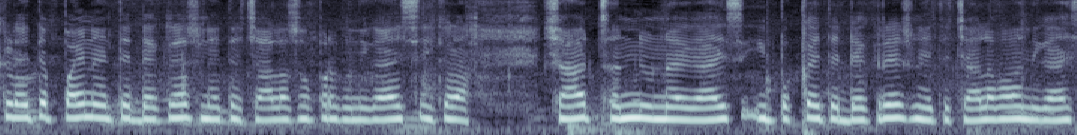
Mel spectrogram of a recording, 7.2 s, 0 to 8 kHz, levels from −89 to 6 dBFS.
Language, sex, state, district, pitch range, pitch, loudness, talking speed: Telugu, male, Andhra Pradesh, Annamaya, 240-265 Hz, 250 Hz, -13 LUFS, 200 wpm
